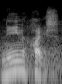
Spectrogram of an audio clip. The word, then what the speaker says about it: Nienhuis: for their records I'm Hernando County Sheriff ninis it is spelled n i n hu i s and it is pronounced nen heis um first of all I want to lay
